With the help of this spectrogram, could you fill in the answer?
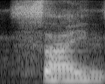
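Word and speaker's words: sign: इसका प्रोनाउंस है जो साइन से करेंगे जी का इसमें उच्चारण नहीं होगा उसी प्रकार जी एन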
